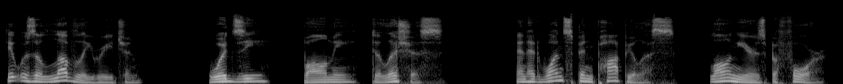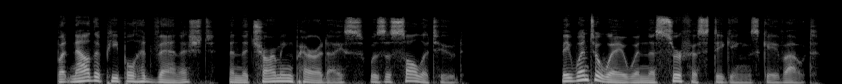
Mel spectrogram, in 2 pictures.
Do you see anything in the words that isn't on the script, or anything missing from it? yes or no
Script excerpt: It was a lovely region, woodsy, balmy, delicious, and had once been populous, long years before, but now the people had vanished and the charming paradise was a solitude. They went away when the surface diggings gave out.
no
